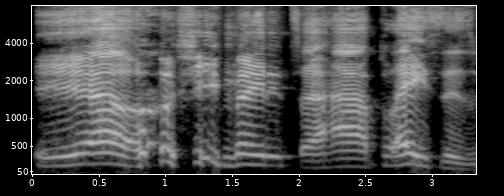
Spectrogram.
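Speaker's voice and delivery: high-pitched, drawn out through laughter; laughing. Real, not acted. Host cracking up at a joke about high notes, laughing. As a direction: crack up while getting the words out.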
